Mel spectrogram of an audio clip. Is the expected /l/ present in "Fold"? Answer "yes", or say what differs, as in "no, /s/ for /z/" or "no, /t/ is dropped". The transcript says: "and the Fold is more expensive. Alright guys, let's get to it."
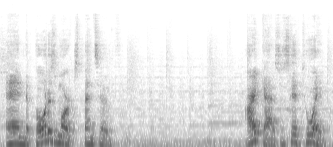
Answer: no, /l/ is dropped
